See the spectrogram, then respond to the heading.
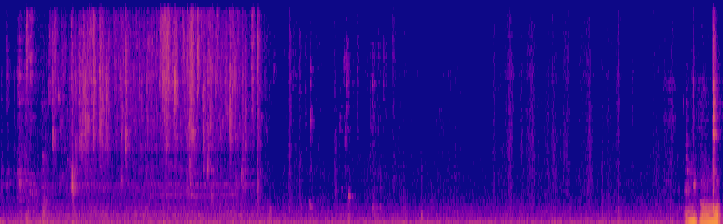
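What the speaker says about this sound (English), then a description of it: "I'm going to wash my hands" Hands rinsed under a running kitchen tap: a steady rush of water for about five seconds, then it shuts off and the room goes quiet, with a brief louder noise at the very end.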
